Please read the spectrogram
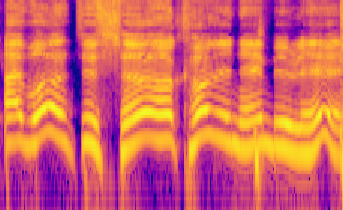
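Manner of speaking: very slow, slurred Dracula; Dracula mid-stroke. Acted. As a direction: drag out a Dracula accent as if having a stroke. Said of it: "Dracula mid-stroke for his accent".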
